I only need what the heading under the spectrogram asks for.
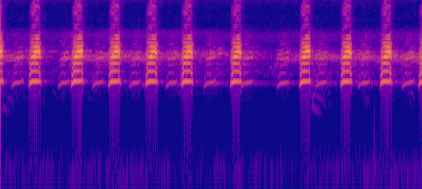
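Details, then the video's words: A threatened Pine Barrens treefrog calls at night in the Pine Barrens, giving nasal, honking 'quonk' notes about twice a second. "Pines at Night!! Pine Barrens Tree frog calling!!"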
